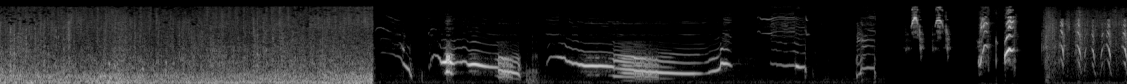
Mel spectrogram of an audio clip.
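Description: A steady rushing noise that cuts off suddenly, then a dog whining and howling in long, falling, wavering calls, then a few short high squeaks near the end.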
